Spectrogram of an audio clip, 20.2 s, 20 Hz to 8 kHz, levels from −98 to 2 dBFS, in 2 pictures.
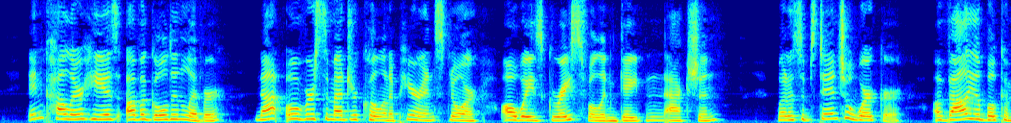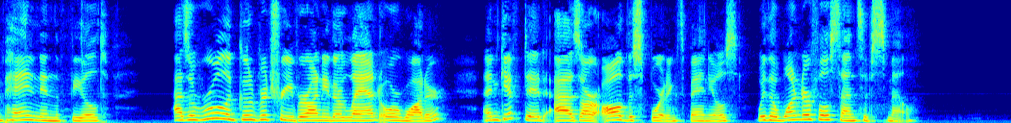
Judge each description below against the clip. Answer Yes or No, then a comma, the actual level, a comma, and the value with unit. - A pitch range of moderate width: Yes, average, 5.0 semitones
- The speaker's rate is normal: Yes, average, 165 wpm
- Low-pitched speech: No, high, 240 Hz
